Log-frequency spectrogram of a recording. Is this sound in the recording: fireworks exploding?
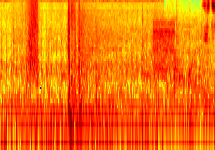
yes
